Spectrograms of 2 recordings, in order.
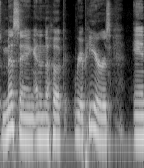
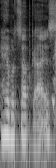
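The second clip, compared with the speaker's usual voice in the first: put-on, fake Southern accent; 5 dB quieter than usual. Retelling a movie scene, doing a sultry Freddie Prinze impression. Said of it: "That's a good Freddie Prinze impression".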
